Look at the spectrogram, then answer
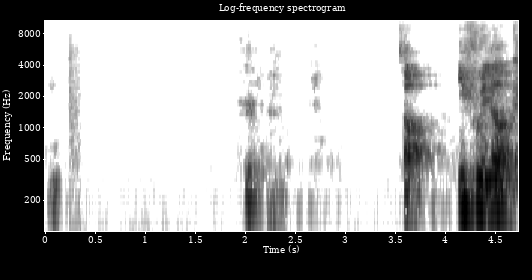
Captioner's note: pause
